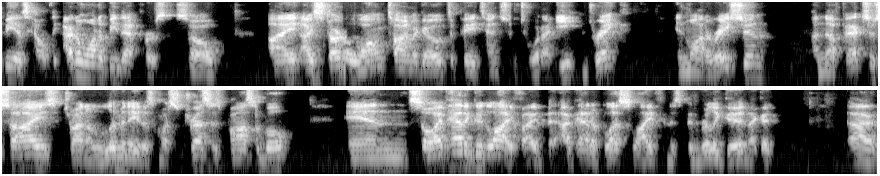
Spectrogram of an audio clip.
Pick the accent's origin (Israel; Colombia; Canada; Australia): Canada; Sudbury, Ontario; first language French; English is a second language; moved away as an adult; also born or lived in San Diego, California; now in Jacksonville, United States; growing up in Canada, Sudbury, 20 years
